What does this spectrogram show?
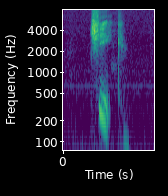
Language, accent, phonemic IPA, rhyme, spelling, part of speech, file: English, US, /t͡ʃiːk/, -iːk, cheek, noun / verb, En-us-cheek.ogg
- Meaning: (noun) The soft skin on each side of the face, below the eyes; the outer surface of the sides of the oral cavity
